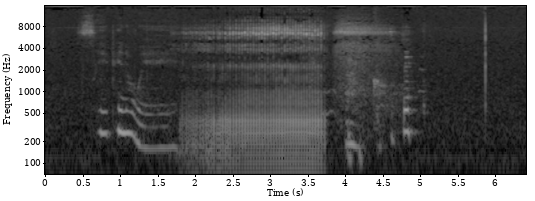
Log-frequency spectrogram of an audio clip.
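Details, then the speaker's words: A sleeping bulldog snoring: a loud, fluttering, rattly snore lasting about two seconds, with a person speaking softly before and after. "This is Nacho sleeping. Sleeping"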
